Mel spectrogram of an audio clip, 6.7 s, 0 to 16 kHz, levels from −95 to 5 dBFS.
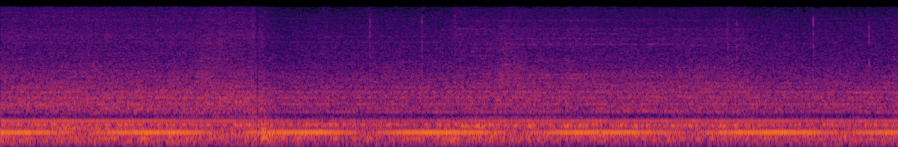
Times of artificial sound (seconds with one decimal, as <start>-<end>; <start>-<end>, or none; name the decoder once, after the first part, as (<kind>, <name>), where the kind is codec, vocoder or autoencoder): none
